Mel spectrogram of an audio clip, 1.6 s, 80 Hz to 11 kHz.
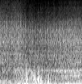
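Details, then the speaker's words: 2001 Nissan wagon, about 300,000 km, cable throttle, P0101 code, fuel trim 85% at idle, loss of power: engine stumbles and breaks up unevenly as throttle is snapped under the hood, pointing to a faulty mass air flow sensor. "let's snap the trottle and confirm the custom of symptoms right um it definitely sound like it's breaking up right"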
